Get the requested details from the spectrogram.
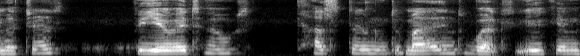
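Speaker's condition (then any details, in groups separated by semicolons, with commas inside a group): Cerebral palsy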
